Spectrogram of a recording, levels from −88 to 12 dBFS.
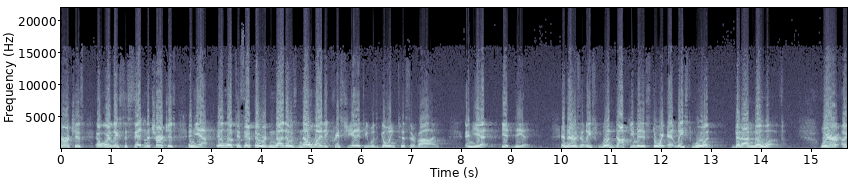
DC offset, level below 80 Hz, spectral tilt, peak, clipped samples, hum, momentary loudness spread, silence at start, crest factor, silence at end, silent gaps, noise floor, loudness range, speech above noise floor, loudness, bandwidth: under 0.1%; -36 dBFS; -3 dB/octave; 0 dBFS; 4%; none; 8 LU; 0 s; 8 dB; 0 s; none; -31 dBFS; 4 LU; 24 dB; -6 LUFS; over 20 kHz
